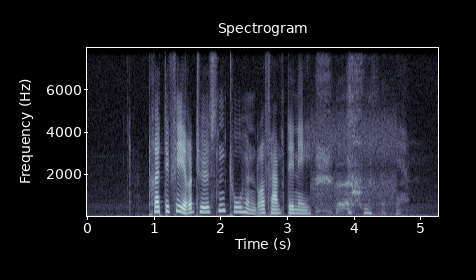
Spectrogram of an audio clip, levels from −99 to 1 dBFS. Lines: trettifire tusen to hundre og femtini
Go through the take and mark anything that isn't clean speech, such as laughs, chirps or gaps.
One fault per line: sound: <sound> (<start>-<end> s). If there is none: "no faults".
sound: laugh (3.4-4.5 s)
